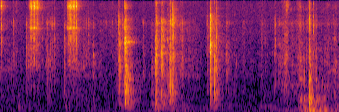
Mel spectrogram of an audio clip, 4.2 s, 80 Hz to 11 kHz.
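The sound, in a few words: worn BMW E34 engine pulley being turned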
